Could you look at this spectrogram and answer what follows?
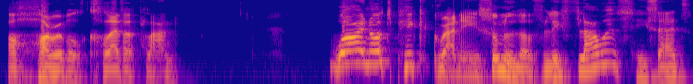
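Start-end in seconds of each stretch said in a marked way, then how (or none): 3.3-6.3 high, sugary wolf voice; fake-sweet wolf. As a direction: coax her sweetly.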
